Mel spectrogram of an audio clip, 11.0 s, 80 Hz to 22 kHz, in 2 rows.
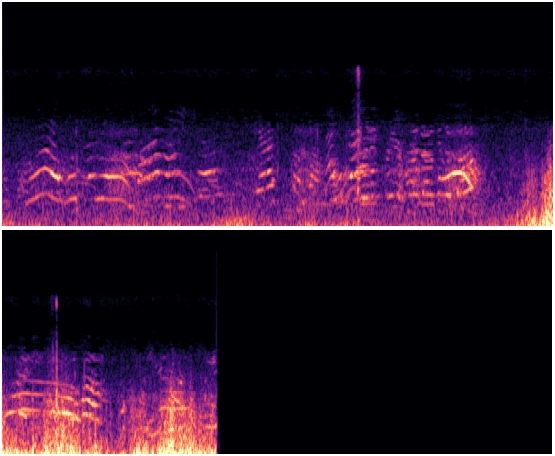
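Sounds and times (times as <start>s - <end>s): children calling and chattering: 0.0s - 7.7s
wind on microphone: 0.0s - 7.7s.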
